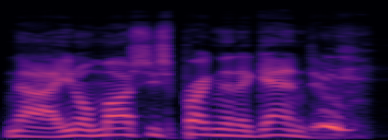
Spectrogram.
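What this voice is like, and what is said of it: Thick Chicago accent. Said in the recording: “I had this thick Chicago accent.”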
